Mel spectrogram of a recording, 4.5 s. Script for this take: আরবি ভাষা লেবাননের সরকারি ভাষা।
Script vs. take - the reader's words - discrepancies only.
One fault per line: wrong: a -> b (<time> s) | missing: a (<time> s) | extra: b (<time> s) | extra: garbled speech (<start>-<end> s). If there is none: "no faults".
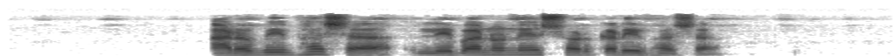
no faults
